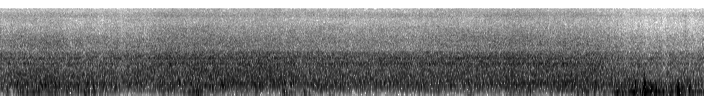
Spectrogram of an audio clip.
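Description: Small waves washing and breaking in shallow sea water, a steady rushing wash, with a few low bumps near the end.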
